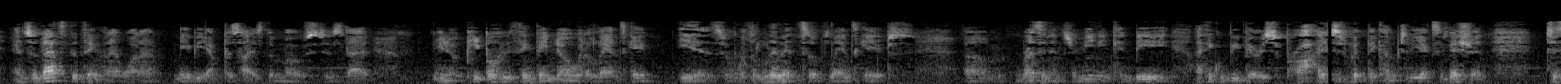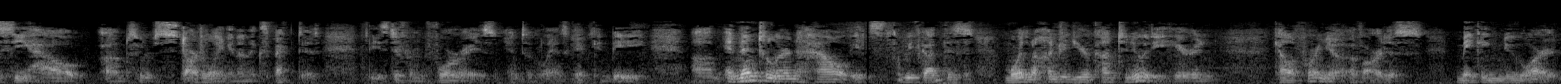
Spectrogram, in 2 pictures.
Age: 40-59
